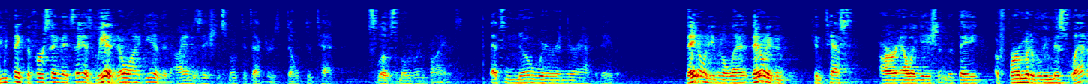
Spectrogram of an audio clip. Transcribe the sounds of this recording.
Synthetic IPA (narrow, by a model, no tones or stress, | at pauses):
ɨd̪̚θɪ̃ŋk̚ðɨfɜ˞st̪θɪ̃ŋðeɪseɪɨzwiɨdⁿnoʊaɪdiɨðɨɾa̰ɪɨnɨzeɪʃn̩smoʊk̚d̥ɨtʰɛk̚tə˞zdõʊ̃nd̥ɨtʰɛk̚t̚ | sloʊsmoʊɾə˞ɨ̃nfa̰ɪə̰˞z̥ | ðætsnoʊwɛɹɪ̃nðə˞æpɨdeɪvɨ | ðeɪɾõʊ̃ntivɨ̃nəlɛðeɪɾõʊ̃ntivɨ̃nkʰɨ̃ntʰɛst | aʊə˞ælˠəɡeɪʃɨ̃nðɨt̪̚ðeɪʔəfɜ̃˞mɨɾɨvlimɪslɛɾ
